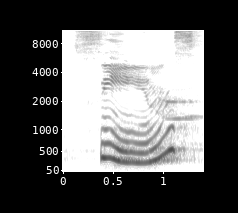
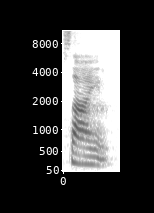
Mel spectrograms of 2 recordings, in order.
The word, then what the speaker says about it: since: you can say i have known this person since 2007. the remember the pronunciation is since it is not sign okay it's since now what is the difference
